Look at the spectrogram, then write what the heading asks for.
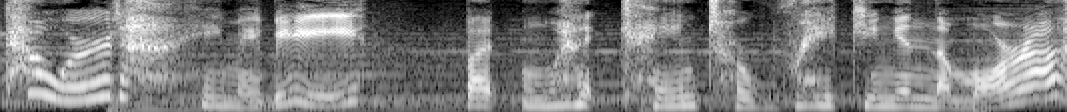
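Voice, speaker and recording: A young actress playing a guarded, pragmatic young woman with a soft heart and a wry, casual way of talking in a video game. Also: fairly high pitch, sing-song, slow. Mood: wistful. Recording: studio voice over game music. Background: background music.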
